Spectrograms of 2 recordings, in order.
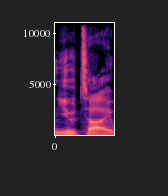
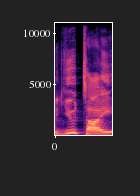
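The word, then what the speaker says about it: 犹太: well lately the word for Jew has been yutai which comes from yehudi which means somebody from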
